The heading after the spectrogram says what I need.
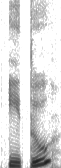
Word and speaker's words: ¿Y tú?: After you say your name, you can just add ¿Y tú? ¿Y tú? Close. The Y is pronounced like the letter E in English. ¿Y tú?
